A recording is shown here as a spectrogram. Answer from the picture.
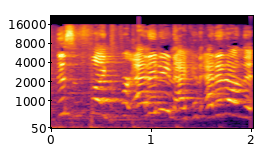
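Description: A girl's voice, very high-pitched and excited, exclaiming without clear words, over faint background music.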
